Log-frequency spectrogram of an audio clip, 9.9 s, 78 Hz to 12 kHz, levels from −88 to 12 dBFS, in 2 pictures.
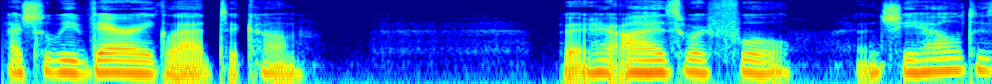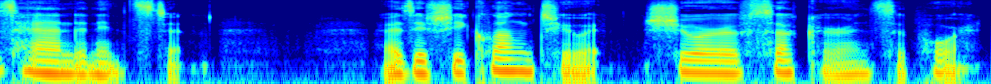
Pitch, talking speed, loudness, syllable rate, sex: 160 Hz, 180 wpm, -21 LUFS, 4.9 syllables/s, female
